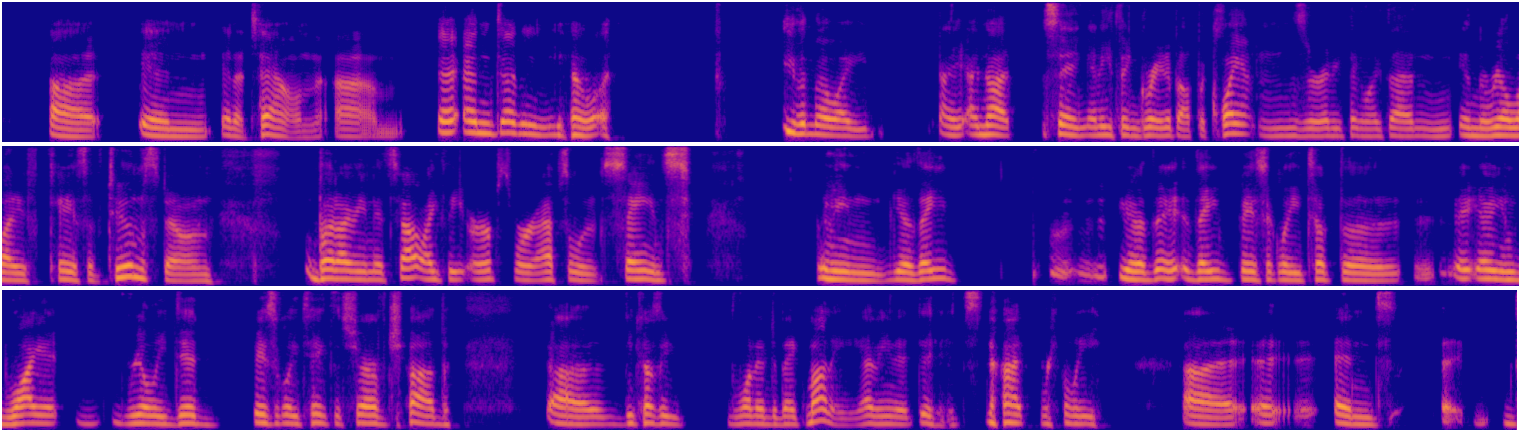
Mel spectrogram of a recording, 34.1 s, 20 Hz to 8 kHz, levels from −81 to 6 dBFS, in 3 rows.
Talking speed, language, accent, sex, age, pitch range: 150 wpm, English, American, male, 30-49, 155-180 Hz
